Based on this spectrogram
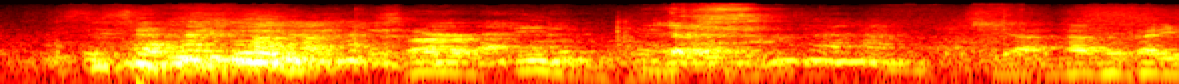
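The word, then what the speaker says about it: Seoul: I always want to pronounce it Solin, but you pronounce it like Sorin. Sorin.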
